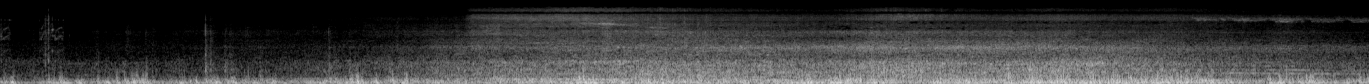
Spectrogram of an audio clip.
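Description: ScotRail Class 170 Turbostar diesel multiple unit approaching and passing close by, its running and wheel-on-rail noise building over the first few seconds, loudest from about five seconds in, then starting to ease near the end.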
